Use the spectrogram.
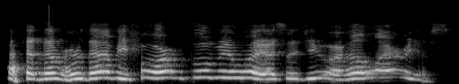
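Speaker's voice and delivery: high-pitched, delighted amazement; amused amazement. Retold or imitated. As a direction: retell it high, tickled and blown away. Amazed, amused at client's greeting.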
